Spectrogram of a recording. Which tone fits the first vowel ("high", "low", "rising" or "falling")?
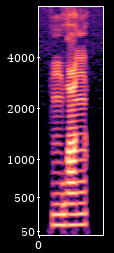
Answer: high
